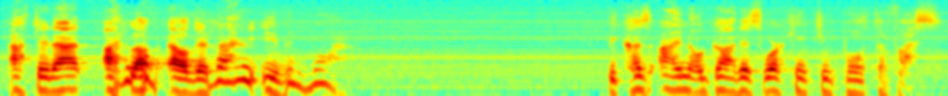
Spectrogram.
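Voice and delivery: normal talking voice

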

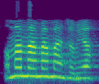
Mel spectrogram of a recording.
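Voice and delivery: excited question. Real, not acted. Preacher quizzes congregation excitedly.

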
